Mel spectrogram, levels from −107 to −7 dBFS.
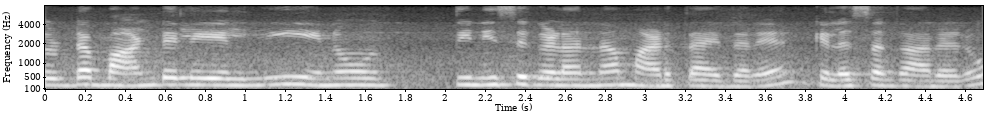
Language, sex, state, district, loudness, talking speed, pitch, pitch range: Kannada, female, Karnataka, Raichur, -17 LUFS, 90 wpm, 230 Hz, 215-245 Hz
